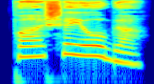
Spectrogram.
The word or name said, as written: ಪಾಶಯೋಗ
